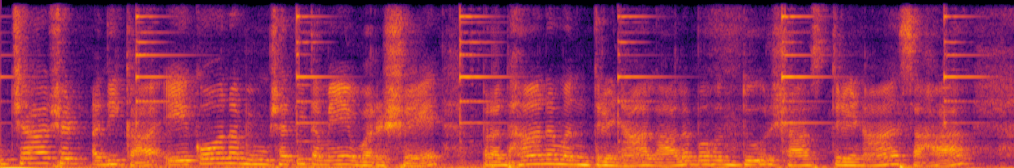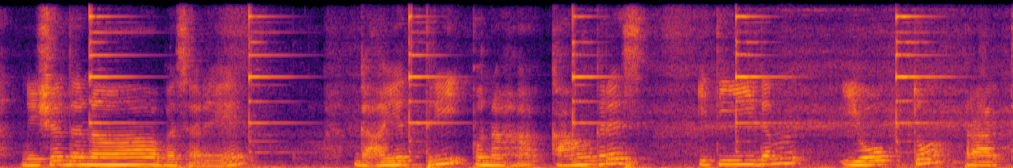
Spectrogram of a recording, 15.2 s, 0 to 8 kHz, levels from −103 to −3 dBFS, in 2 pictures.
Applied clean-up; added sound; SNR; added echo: none; Hammer / Chink, clink; 11 dB; reverberation time 0.4 s.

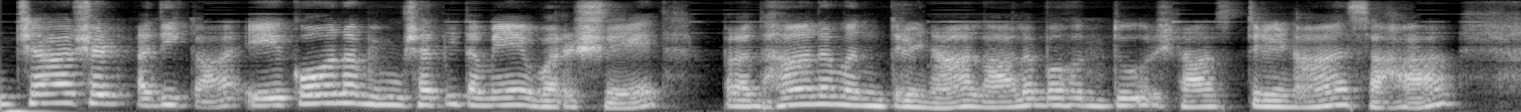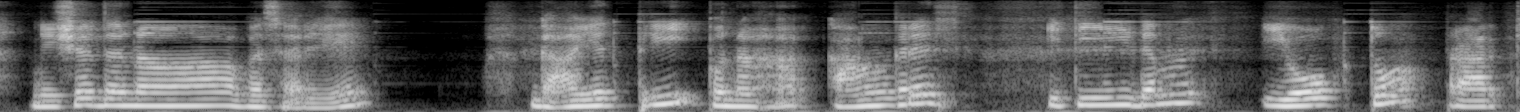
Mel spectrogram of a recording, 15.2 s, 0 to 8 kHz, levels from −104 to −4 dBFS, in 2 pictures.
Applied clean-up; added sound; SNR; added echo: neural mask model DeepFilterNet 3.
